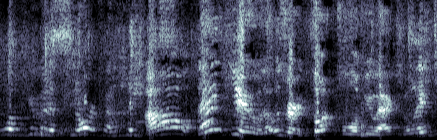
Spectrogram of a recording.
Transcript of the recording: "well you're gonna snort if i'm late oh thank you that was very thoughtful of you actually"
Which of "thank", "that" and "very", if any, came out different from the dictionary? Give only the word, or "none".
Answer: none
